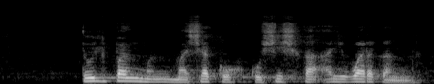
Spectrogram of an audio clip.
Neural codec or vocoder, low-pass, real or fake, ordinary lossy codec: none; 10.8 kHz; real; AAC, 32 kbps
